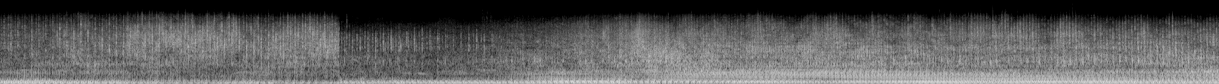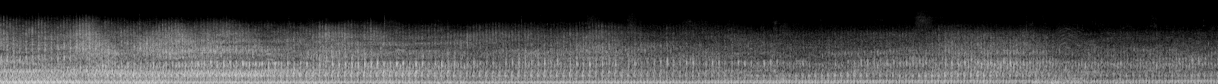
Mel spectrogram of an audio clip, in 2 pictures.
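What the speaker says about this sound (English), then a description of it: "And then the very rare Naval Aircraft Factory N3N-3." A Naval Aircraft Factory N3N-3 biplane flying at an air show, a loud, steady propeller engine drone with shifting pitch as it passes, heard close and continuous with wind noise.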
